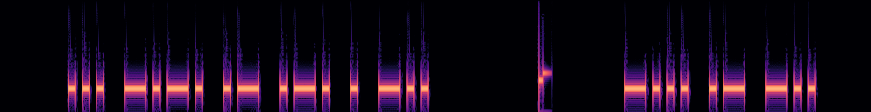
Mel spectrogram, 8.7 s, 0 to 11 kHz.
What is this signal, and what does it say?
Morse code, heard as a keyed tone, about 17 wpm, 700 Hz. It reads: SCARED BAD
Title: Sentences from Top 700 Words - New Word Drill - 17wpm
